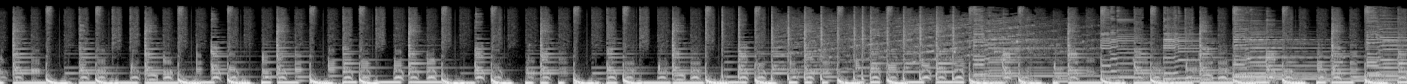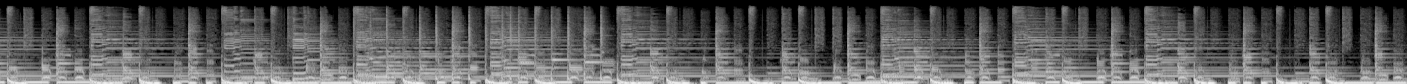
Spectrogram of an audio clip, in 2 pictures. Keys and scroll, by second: 0.1 ctrl+z, 3.4 space, 4.0 v, 4.9 Tab, 7.3 ctrl+z, 9.4 ctrl+z, 10.7 ctrl+t, 15.1 Return, 21.1 3, 25.4 Tab.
